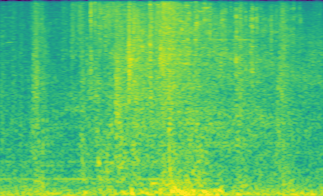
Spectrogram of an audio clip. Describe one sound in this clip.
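Electric bolts crackle loudly.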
